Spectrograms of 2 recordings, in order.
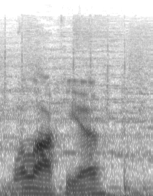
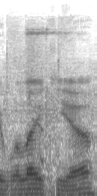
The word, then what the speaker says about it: Wallachia: And the original area that Dracula is from is called, it's either pronounced Wallachia, the British say Wallachia, or the Slavics probably say it more like Wallachia.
